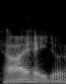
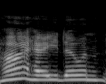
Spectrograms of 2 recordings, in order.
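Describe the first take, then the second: First: Said in the usual way. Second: High-pitched Southern greeting; southern accent. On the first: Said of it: "and I'm like". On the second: Retold or imitated. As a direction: greet someone in a higher Southern twang. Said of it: "He has this southern accent".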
